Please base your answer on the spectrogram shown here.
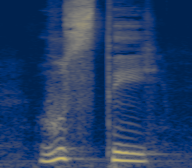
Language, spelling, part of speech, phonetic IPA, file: Ukrainian, густий, adjective, [ɦʊˈstɪi̯], Uk-густий.ogg
- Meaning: dense, thick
